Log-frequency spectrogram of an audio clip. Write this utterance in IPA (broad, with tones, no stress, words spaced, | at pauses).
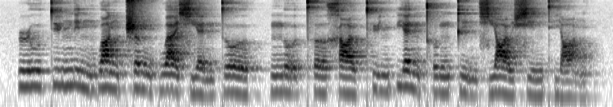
ɻu˦ t̪y˦n̪i˥˨nmwɑ˥˨ŋ ʈ͡ʂɤ˥˨ŋpwä˥˨ ɕjɛ̰˨˩nt̪o˥˨ʊ̯ | n̪o̰˨˩ʊ̯t̪ʰɤ˨˦xɑ˨˦ʊ̯ t̪ʰy˨˦npjɛ˥˨nkʰʊ˨˦ŋ t̪ḭ˨˩n ɕjɑ˥˨ʊ̯ ɕi˨˦nt̪ʰjɑ̰˨˩ŋ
